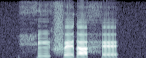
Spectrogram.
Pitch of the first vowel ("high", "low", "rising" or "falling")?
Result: low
